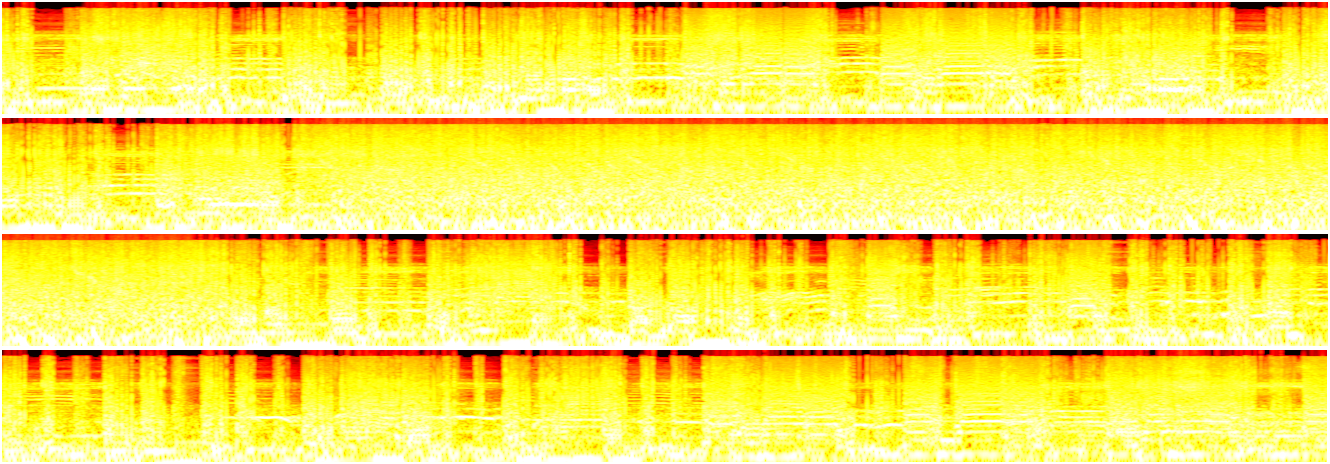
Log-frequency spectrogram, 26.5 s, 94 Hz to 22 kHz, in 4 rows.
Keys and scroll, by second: 14.3 Page_Down.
